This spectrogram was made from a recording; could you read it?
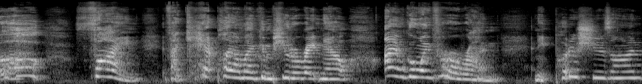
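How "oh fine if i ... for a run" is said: put-on annoyed, angry growled-out outburst. Retelling what the speaker's oldest child said when angry, imitating an angry growl. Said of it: "he growled out".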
